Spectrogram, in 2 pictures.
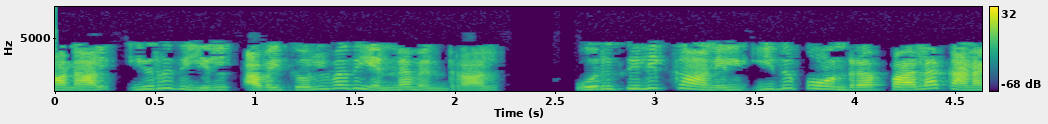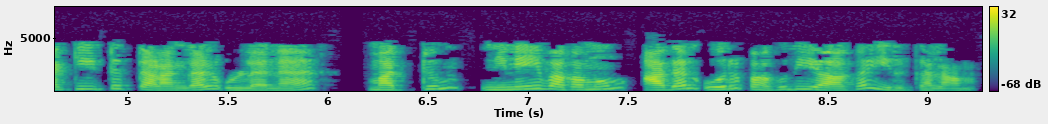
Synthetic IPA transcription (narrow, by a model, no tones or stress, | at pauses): naːlɪɾɯðɪjɪlʔɐʋɐɪsɔlʋɐðɯɛnːɐʋɛndraːl | ʔɔɾɯsɪlɪkːaːnɪlʔɪðɯpoːndrɐpɐlɐkɐɳɐkːiːʈːɯt̪ːɐlɐŋɡɐɭʊɭːɐnɐ | mɐʈrɯmnɪnɐɪʋɐɣɐmɯmɐðɐnʔɔɾɯpɐɣɯðɪjaːɣɐɪɾɯkːɐla̰ːm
